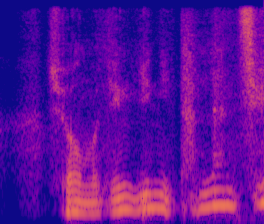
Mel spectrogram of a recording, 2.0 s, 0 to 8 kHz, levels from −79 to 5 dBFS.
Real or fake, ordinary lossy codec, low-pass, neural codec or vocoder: fake; none; 7.2 kHz; codec, 16 kHz in and 24 kHz out, 0.4 kbps, LongCat-Audio-Codec, fine tuned four codebook decoder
